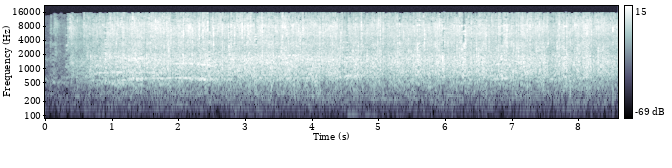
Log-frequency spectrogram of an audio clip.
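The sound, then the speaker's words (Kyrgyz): Delegates at a Kyrgyz people's kurultai burst into applause, a dense, loud, steady clapping that rises within the first second and keeps going without a break for about eight seconds. “Мындай мазмундагы билдирүүлөрдү элдик курултайдын башка катышуучулары дуулдап колдоого алышкан.”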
